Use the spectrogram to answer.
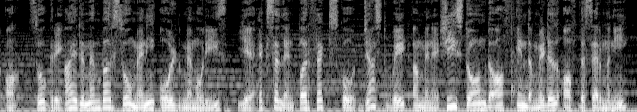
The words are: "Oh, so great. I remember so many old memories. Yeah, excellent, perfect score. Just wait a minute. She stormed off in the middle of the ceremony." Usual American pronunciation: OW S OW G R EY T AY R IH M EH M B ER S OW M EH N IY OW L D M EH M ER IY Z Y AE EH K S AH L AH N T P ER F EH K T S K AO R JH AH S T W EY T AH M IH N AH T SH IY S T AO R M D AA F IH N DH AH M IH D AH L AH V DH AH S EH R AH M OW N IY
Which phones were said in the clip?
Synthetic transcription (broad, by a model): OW S OW G R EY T AY R IH M EH M B ER S OW M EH N IY OW L D M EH M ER IY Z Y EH EH K S AH L AH N T P ER F EH K T S K AO R JH AH S T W EY T AH M IH N AH T SH IY S T AO R M D AA F IH N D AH M IH D AH L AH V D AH S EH R M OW N IY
